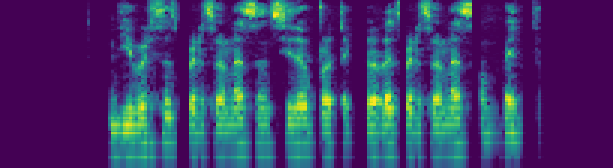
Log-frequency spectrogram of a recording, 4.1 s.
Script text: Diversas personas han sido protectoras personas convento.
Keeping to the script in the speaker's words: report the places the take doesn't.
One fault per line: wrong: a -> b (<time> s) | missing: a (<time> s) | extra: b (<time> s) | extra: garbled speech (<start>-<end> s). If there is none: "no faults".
no faults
